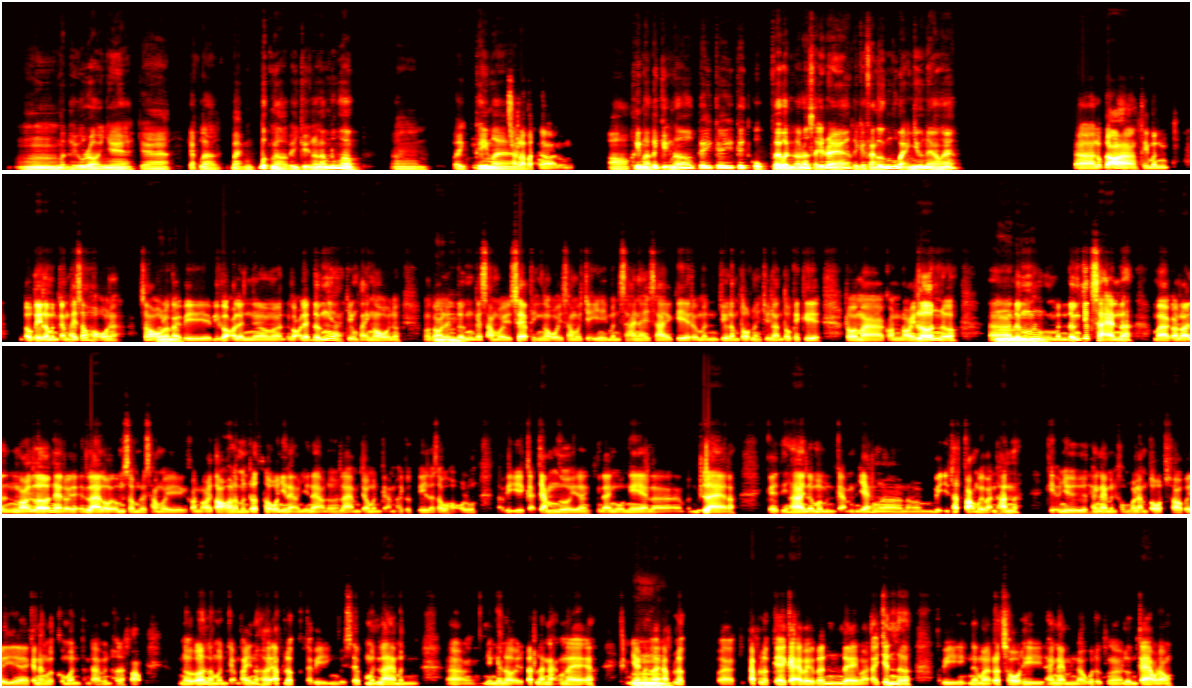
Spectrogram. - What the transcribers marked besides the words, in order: other background noise; laughing while speaking: "sàn á"; tapping
- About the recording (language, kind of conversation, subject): Vietnamese, advice, Mình nên làm gì khi bị sếp chỉ trích công việc trước mặt đồng nghiệp khiến mình xấu hổ và bối rối?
